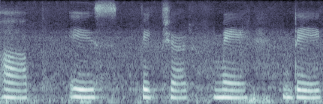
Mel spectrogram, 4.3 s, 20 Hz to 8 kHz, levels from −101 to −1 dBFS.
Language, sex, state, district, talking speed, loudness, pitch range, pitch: Hindi, female, Bihar, Kaimur, 70 wpm, -16 LUFS, 205-220 Hz, 215 Hz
